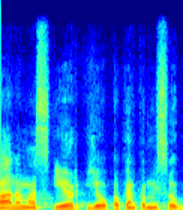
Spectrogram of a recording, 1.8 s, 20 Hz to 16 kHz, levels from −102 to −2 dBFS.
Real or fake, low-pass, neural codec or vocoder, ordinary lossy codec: fake; 14.4 kHz; autoencoder, 48 kHz, 32 numbers a frame, DAC-VAE, trained on Japanese speech; AAC, 64 kbps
